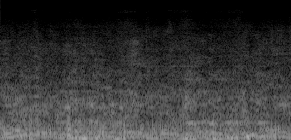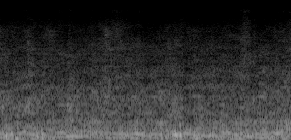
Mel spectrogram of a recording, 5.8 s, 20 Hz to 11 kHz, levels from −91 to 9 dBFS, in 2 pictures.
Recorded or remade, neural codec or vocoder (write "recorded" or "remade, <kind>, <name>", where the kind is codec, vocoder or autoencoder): remade, codec, SNAC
